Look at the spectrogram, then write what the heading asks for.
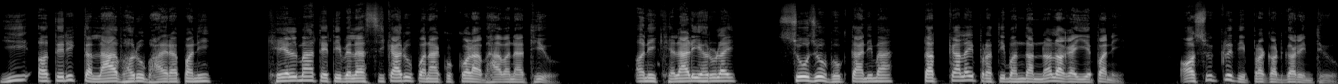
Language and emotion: Nepali, neutral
